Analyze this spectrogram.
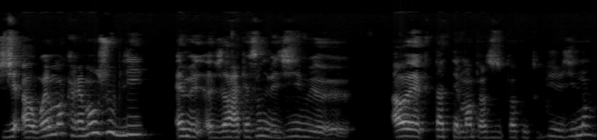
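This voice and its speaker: A dark, mellow tone with lively intonation, big swings in loudness and long, frequent pauses. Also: woman, medium pitch for a woman, fairly quick pace. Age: 20s. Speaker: psychology graduate. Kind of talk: casual chat.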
